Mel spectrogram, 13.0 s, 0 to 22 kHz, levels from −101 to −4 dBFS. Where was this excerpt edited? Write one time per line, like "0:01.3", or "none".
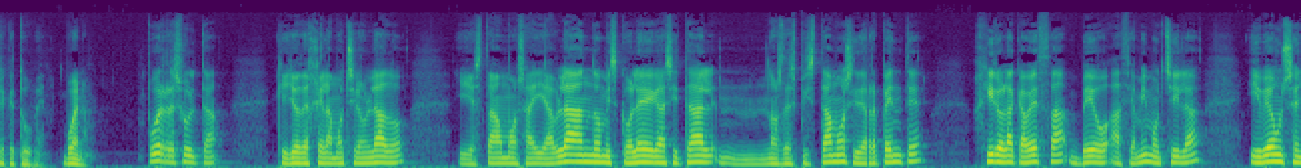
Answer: none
